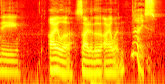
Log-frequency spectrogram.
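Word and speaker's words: Islay: that comes from the Iowa side of the island nice it's it looks like it's it's is l8 y but it's pronounced Isla okay and it's where the smoky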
